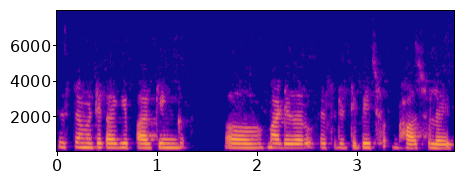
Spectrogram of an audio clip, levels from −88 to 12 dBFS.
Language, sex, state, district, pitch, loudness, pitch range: Kannada, female, Karnataka, Belgaum, 235 Hz, -17 LUFS, 230-245 Hz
